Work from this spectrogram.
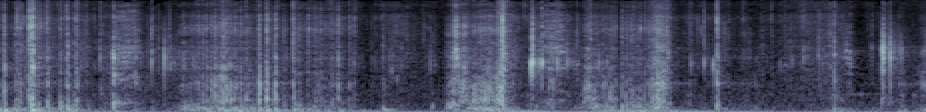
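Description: A utility knife blade scrapes a solid rectangular white soap bar, shaving off flakes with a string of dry, crunchy, tearing strokes that carry bright, crisp edges over a soft low rasp. There is a brief pause mid-stretch before the scraping resumes.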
